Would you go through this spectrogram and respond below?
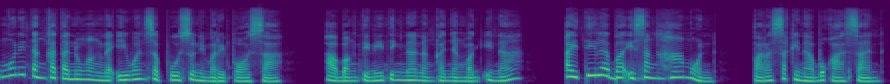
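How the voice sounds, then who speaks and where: A woman with a Filipino accent reading a dramatic story as an audiobook narrator, in a solemn, measured way. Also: low-pitched, darkish tone, no echo, clean studio sound.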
